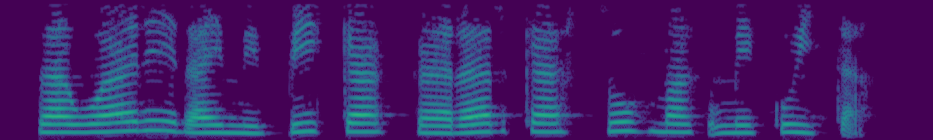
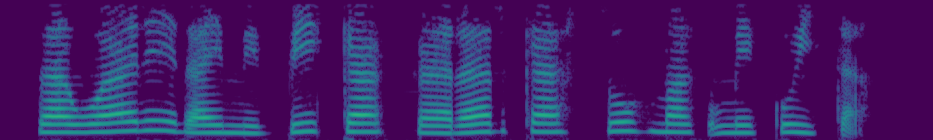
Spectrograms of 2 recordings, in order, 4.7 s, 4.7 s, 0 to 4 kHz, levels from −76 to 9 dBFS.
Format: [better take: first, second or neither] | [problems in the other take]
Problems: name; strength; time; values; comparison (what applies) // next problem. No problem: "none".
first | noise reduction (neural separator model SepFormer WHAM!)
